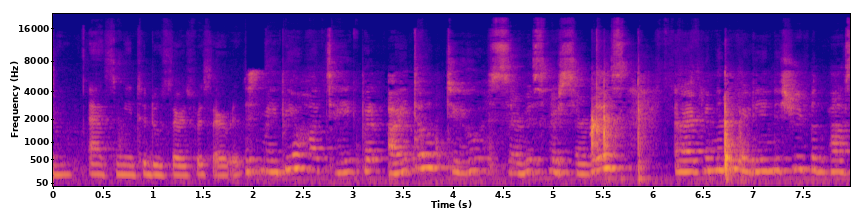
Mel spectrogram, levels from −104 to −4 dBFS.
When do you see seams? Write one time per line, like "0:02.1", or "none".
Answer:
0:01.9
